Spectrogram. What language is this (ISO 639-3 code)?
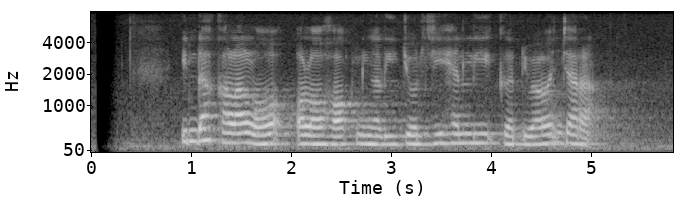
sun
